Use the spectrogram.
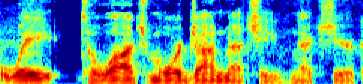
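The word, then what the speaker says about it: Metchie: Did you see that block by your boy, was it Mincy? How do you say his name? The wide out for Bama. – John Mechie. – Mechie.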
